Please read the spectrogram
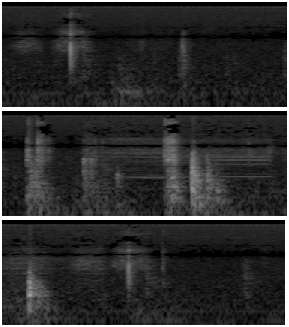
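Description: A golf putter striking a ball, among a series of sharp clicks and knocks a second or two apart from the putter and its metal training-aid rails, with a brief ringing tone midway.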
